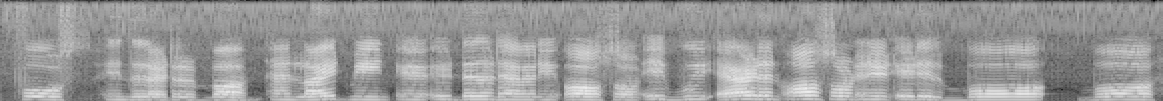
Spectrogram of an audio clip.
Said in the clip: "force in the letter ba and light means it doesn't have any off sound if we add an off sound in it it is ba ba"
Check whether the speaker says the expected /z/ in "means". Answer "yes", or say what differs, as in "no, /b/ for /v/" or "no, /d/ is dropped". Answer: no, /z/ is dropped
